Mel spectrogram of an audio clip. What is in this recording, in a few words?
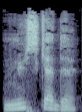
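pronunciation french muscadet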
